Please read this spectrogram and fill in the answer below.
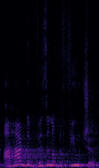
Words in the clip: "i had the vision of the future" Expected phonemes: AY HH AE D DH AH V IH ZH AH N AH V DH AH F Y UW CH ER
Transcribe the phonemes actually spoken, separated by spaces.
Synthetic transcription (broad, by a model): AY HH AE D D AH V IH Z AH N AH V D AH F Y UW CH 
